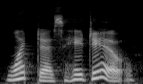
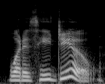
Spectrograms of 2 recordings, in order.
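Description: First: 'Does' is weak with a plain D sound. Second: 'Does' has a flapped, L-like D sound. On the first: "이렇게 약하게 발음하면 되겠습니다" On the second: "D를 디귿 발음하지 않고 네, 리을 발음해야죠"

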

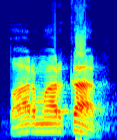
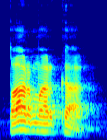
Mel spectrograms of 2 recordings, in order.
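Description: First: It is said more loudly. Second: It is said at a normal volume. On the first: "Говорим громче" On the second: "Говорим"

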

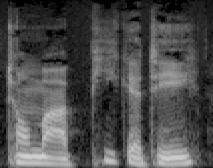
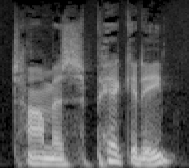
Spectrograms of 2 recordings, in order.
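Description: First: The name is said in a non-American way. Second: The name is said in an American way.

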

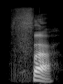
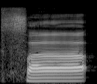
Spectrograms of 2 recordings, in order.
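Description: First: The vowel is short and not stretched. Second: The vowel is stretched out long. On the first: The speaker calls it right. "Read it without stretchiness, without prolonging" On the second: The speaker calls it wrong. "not fa"

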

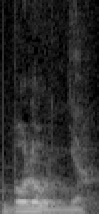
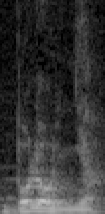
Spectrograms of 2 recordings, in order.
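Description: First: The word ends with a 'nya' sound. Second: The word ends with a 'nya' sound.

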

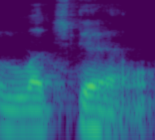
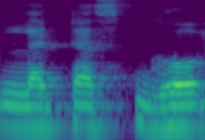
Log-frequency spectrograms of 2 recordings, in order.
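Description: First: Let and us are merged into one short syllable. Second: Let and us are said as two full words. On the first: It sounds casual, suited to everyday talk. The speaker calls it right. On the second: It sounds formal, suited to ceremonies. The speaker calls it wrong.

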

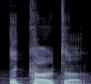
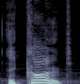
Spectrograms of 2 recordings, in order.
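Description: First: The word ends with an 'ah' vowel. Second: The word ends with a 't' sound. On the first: The speaker calls it right. "Pronounced ecarta" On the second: The speaker calls it wrong. "I said it wrong"

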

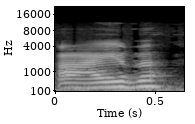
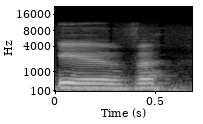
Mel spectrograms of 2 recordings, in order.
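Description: First: The vowel is said as a long sound. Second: The vowel is said as a short sound. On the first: The speaker calls it wrong. "not say" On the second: The speaker calls it right. "it should be"

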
